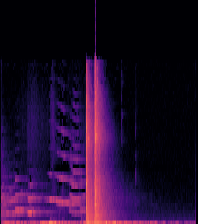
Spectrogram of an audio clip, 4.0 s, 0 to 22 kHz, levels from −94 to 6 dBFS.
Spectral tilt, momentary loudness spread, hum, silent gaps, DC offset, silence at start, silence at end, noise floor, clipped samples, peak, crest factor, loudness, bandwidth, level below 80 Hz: -2.5 dB/octave; 20 LU; none; none; under 0.1%; 0 s; 0.1 s; -44 dBFS; under 0.1%; 0 dBFS; 22 dB; -26 LUFS; 16 kHz; -30 dBFS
